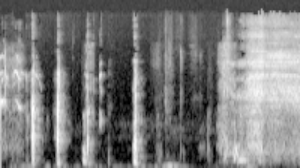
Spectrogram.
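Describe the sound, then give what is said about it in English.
A sneeze: a few short, sharp bursts of breathy noise, then a longer, loud, hissing blast of air at the end. No one speaks. “Bless you.”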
